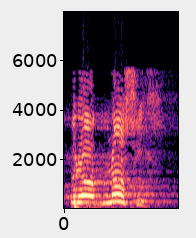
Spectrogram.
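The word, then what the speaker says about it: πρόγνωσις: Entonces el griego que traduce la Biblia presciencia se pronuncia en griego prognosis.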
